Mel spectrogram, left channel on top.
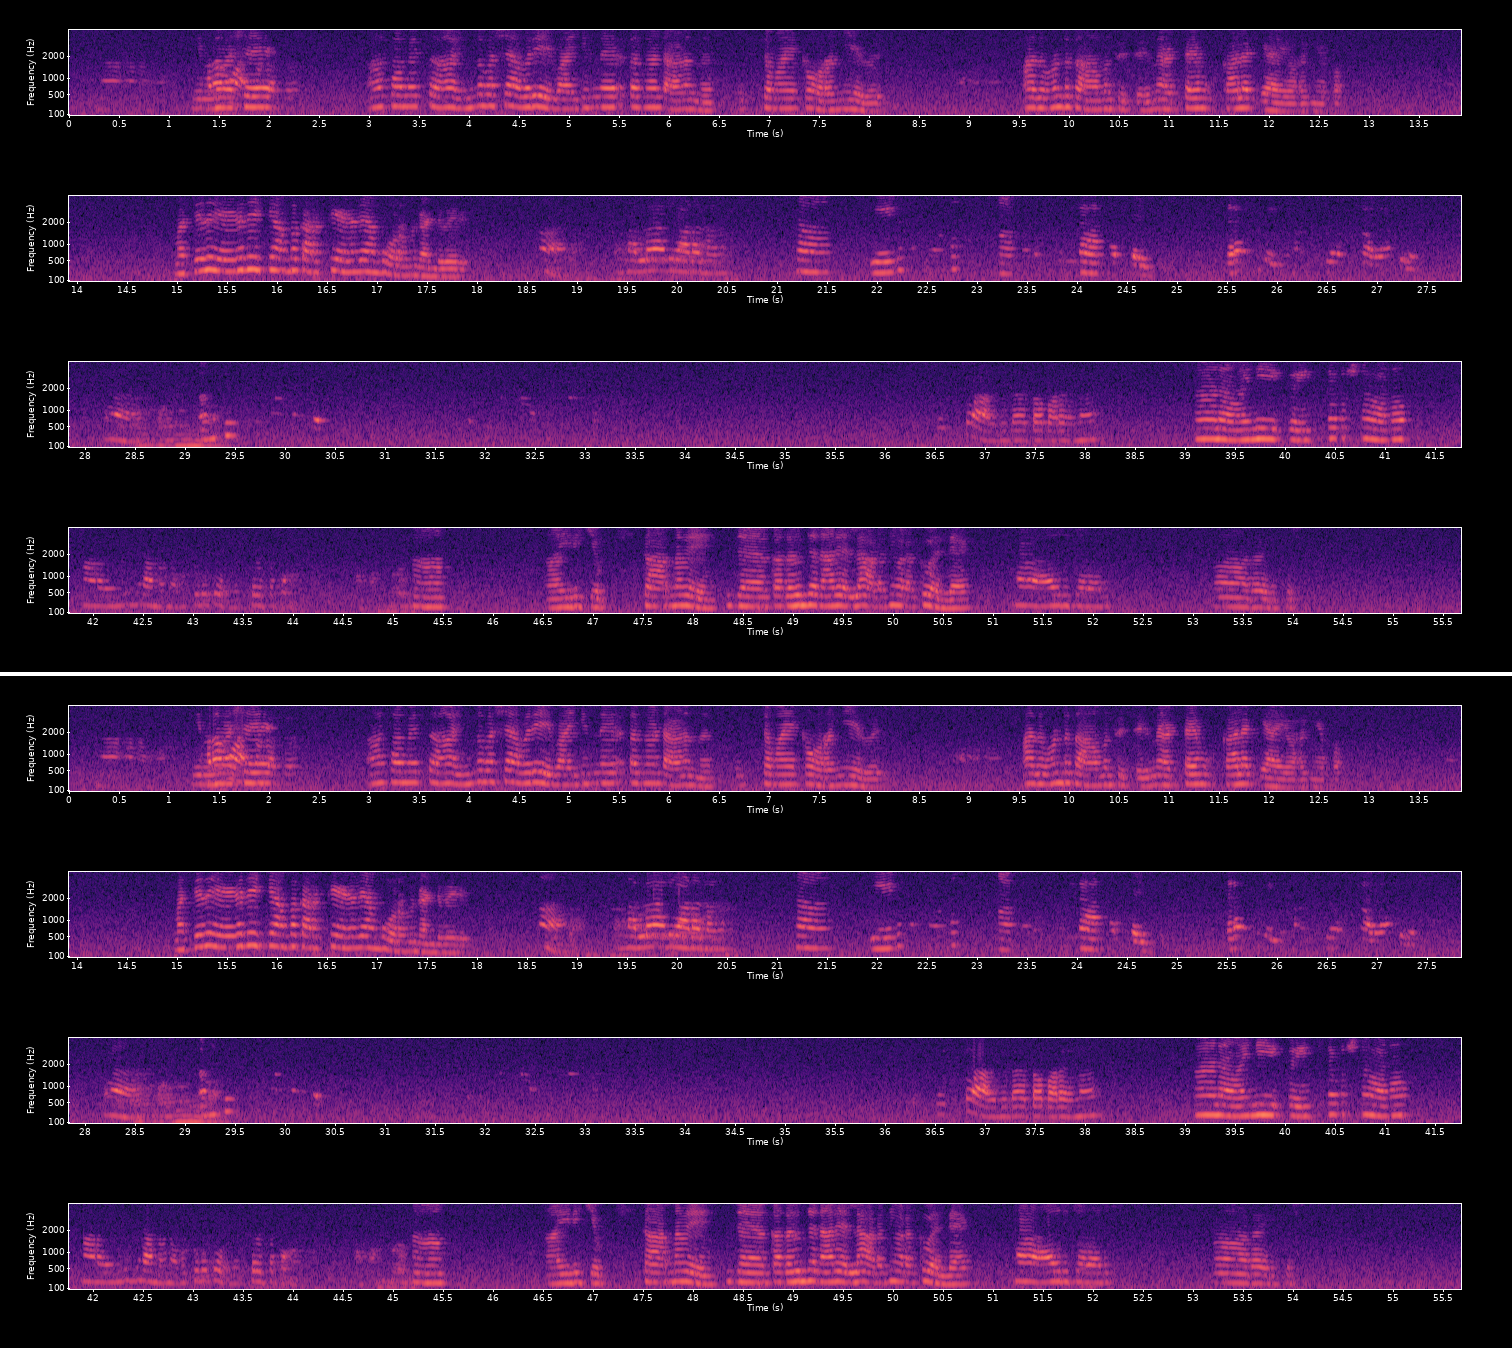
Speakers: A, on the right (about 60°); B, on the right (about 35°).
A: ആഹ ആ.
B: ഇന്ന്
A: ഉറങ്ങോ
B: പക്ഷെ
A: ആ സമയത്ത്.
B: ആ സമയത്ത് ആ ഇന്ന് പക്ഷെ അവരെ, വൈകുന്നേരത്തെ ങ്ങണ്ടാണെന്ന്, ഉച്ചമയക്കം ഉറങ്ങിയത്.
A: ഉം ആഹ ആഹ.
B: അതുകൊണ്ട് താമസിച്ച്. ഇന്ന് എട്ടേ മുക്കാലൊക്കെ ആയി ഉറങ്ങിയപ്പം.
A: <inaudible>
B: മറ്റേത് ഏഴരക്കെ ആകുമ്പോൾ, കറക്റ്റ് ഏഴര ആവുമ്പോൾ ഉറങ്ങും രണ്ട്‌ പേര്.
A: അ നല്ല കാര്യ ആണല്ലത്.
B: ആഹ് ഏഴ് മണിയാവുമ്പോ ആഹ് രാത്രിയിലെ ആഹാരം കഴിച്ച് അന്നേരം അവർക്ക് വേണം എന്നിട്ട് അവര് കരയാൻ തുടങ്ങും
A: ആ
B: എന്നിട്ട് ഏഴരയാവുമ്പോ അവര് ഉറങ്ങും.
A: <inaudible>
B: <unintelligible>
A: ക്ലിക്ക് ആവുന്നില്ലാട്ടോ പറയണെ.
B: ആണോ ഇനി റേഞ്ചിന്റെ പ്രശ്നമാണോ?
A: ആ റേഞ്ച് ഇല്ലാന്ന് തോന്നണ്. ഇടകെടയ്ക്കു വിട്ട് വിട്ട് പോവുന്നു. <inaudible>
B: ആ ആയിരിക്കും. കാരണവേ ജ കഥകും ജനാലെ എല്ലാം അടഞ്ഞു കിടക്കുവല്ലേ.
A: ആഹ് ആയിരിക്കാം, ആയിരിക്കാം.
B: ആഹ് അതായിരിക്കും.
